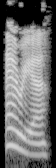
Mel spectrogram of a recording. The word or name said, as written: area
